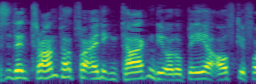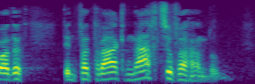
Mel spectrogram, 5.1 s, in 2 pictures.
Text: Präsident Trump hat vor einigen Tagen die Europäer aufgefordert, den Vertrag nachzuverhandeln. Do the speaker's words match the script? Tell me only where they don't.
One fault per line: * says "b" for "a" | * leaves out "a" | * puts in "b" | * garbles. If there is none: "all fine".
all fine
